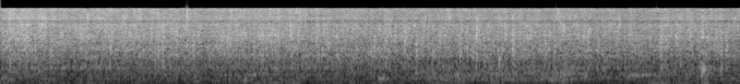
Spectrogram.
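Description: Tomato, onion and shrimp fry vigorously in hot oil as they are stirred, a loud, dense, unbroken sizzle with faint scraping beneath it, close and steady throughout.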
